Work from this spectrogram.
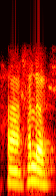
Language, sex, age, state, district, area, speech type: Kannada, male, 60+, Karnataka, Shimoga, rural, conversation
